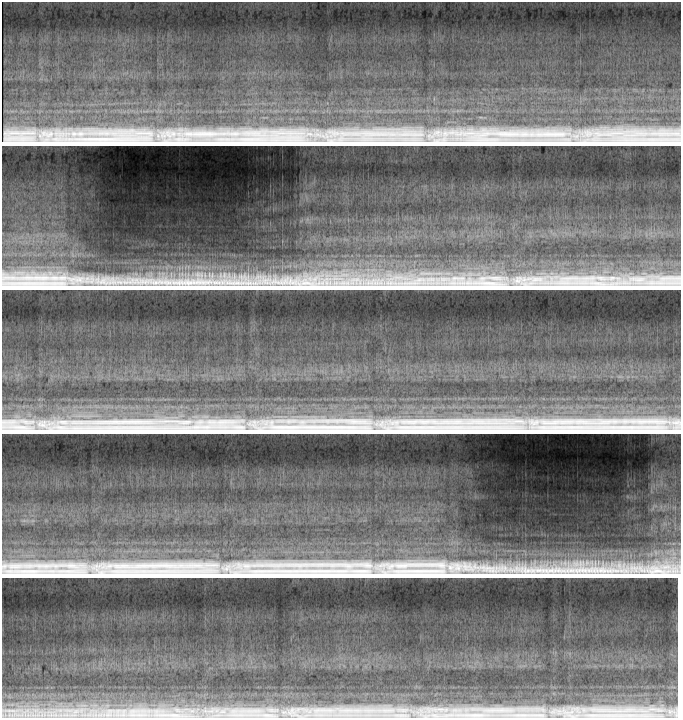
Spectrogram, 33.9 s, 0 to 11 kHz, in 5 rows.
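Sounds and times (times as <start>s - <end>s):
chainsaw cutting wood: 0.0s - 33.9s.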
